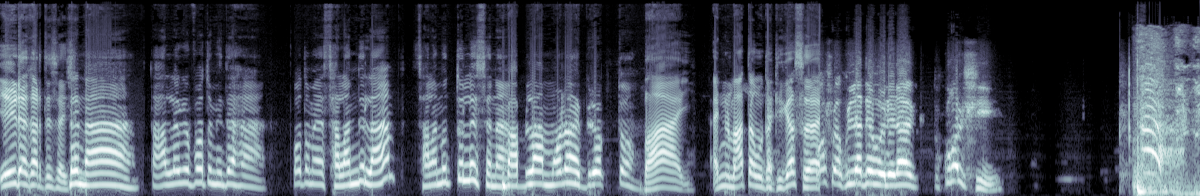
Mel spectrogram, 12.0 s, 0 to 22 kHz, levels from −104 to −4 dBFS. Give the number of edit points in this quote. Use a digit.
0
